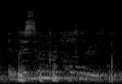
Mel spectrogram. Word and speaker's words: reciprocal: do you say reciprocal it's spelled like this re sip pro call reciprocal reciprocal a lot of times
